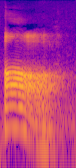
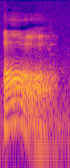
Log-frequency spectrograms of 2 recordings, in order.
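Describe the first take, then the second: First: The final L is barely heard. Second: The same.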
